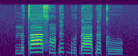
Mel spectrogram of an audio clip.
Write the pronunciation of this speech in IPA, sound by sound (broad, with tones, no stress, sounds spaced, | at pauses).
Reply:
n ə˨ t aː˦ s ɔ̃˧ ɗ ɨ˦ ɡ͡b u˨ ɗ aː˧ ɗ ə˦˨ t u˨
